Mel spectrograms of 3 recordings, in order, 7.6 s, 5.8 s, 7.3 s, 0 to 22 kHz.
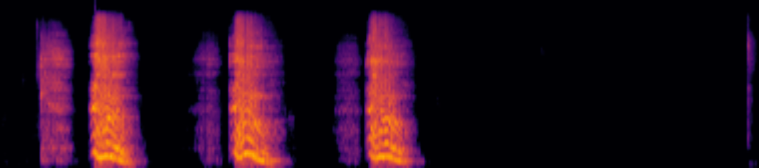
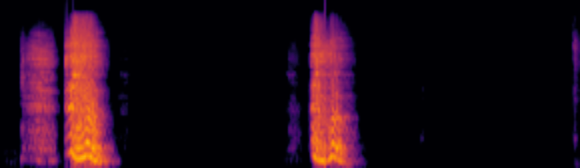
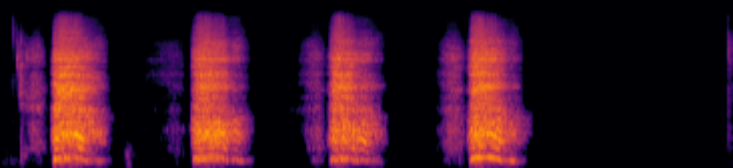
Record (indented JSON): {
  "three_cough_length": "7.6 s",
  "three_cough_amplitude": 32768,
  "three_cough_signal_mean_std_ratio": 0.36,
  "cough_length": "5.8 s",
  "cough_amplitude": 32768,
  "cough_signal_mean_std_ratio": 0.31,
  "exhalation_length": "7.3 s",
  "exhalation_amplitude": 32768,
  "exhalation_signal_mean_std_ratio": 0.41,
  "survey_phase": "beta (2021-08-13 to 2022-03-07)",
  "age": "65+",
  "gender": "Male",
  "wearing_mask": "No",
  "symptom_none": true,
  "symptom_onset": "12 days",
  "smoker_status": "Never smoked",
  "respiratory_condition_asthma": false,
  "respiratory_condition_other": false,
  "recruitment_source": "REACT",
  "submission_delay": "3 days",
  "covid_test_result": "Negative",
  "covid_test_method": "RT-qPCR",
  "influenza_a_test_result": "Negative",
  "influenza_b_test_result": "Negative"
}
